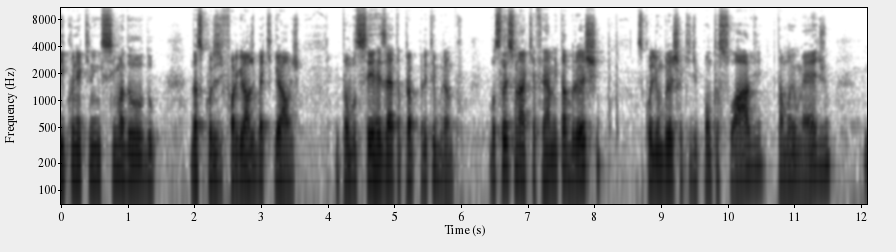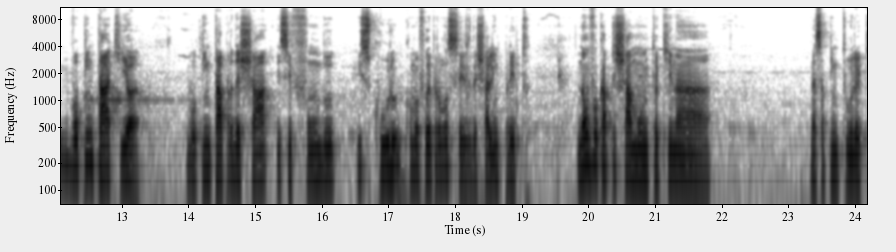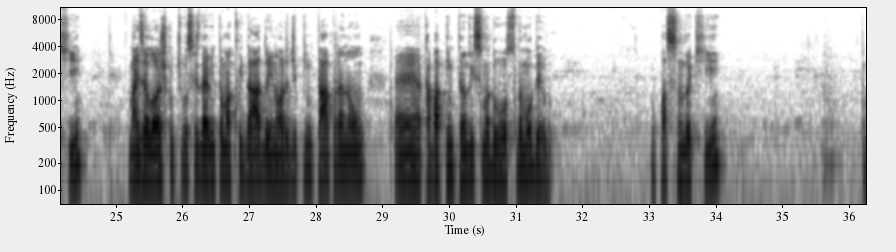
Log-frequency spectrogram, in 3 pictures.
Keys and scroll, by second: 17.7 [.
